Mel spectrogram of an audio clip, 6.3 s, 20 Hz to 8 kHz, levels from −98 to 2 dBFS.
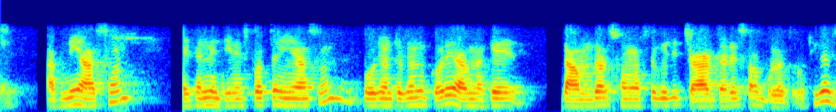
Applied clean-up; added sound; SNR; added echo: none; none; none; none.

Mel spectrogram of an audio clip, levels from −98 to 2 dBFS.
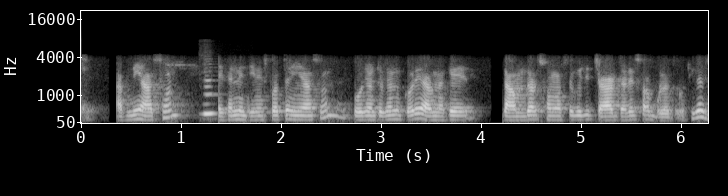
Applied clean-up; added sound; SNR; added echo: none; Wind instrument, woodwind instrument; 3 dB; none.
